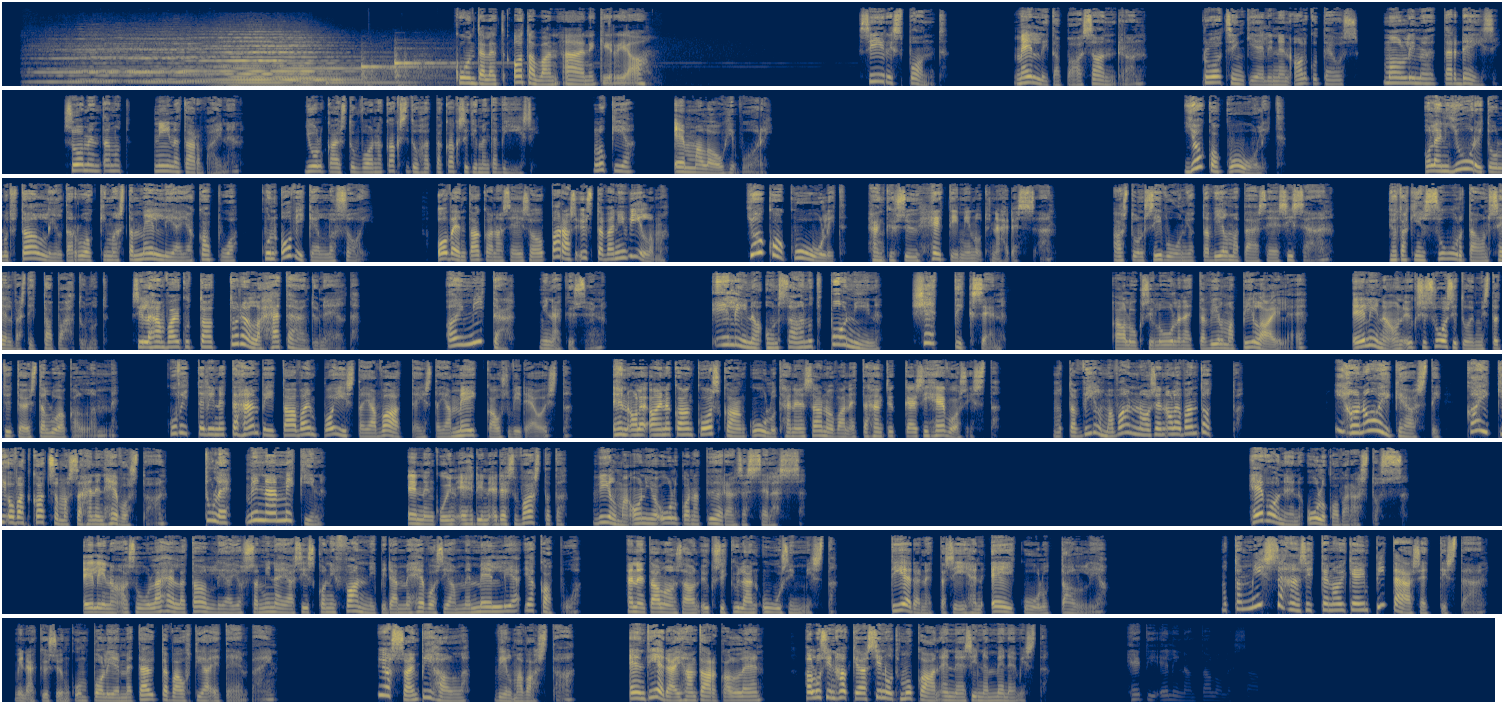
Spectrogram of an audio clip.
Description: Melli tapaa Sandran – Ljudbok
